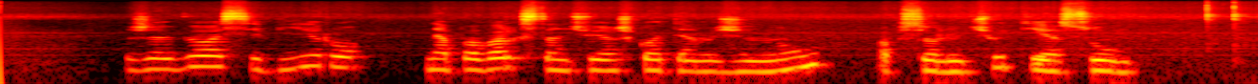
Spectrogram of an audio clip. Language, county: Lithuanian, Kaunas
